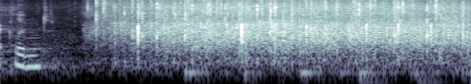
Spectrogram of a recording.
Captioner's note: audience applauding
